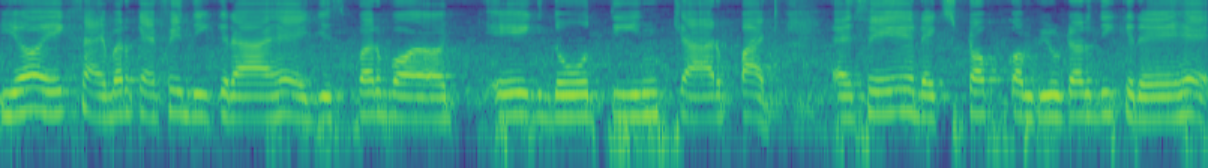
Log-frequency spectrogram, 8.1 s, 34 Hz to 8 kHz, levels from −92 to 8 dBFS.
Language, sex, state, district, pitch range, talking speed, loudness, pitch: Hindi, female, Uttar Pradesh, Jyotiba Phule Nagar, 180-200 Hz, 150 wpm, -15 LUFS, 190 Hz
